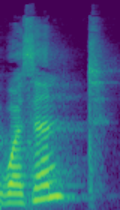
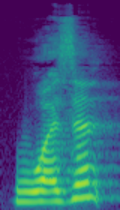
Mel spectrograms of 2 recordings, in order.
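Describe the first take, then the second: First: The final T is released with a pop. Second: The final T is held, not released.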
